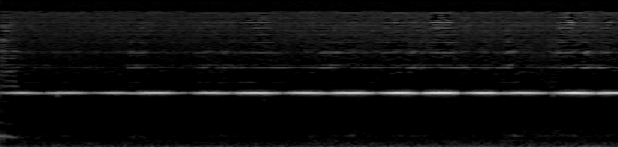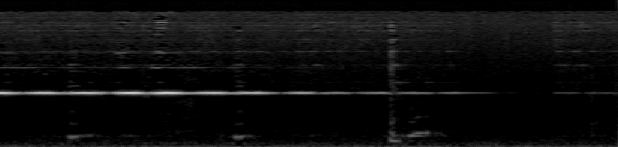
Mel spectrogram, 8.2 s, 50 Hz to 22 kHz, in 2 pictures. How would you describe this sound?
Crystal bowl Ab4 1
A slightly wet crystal bowl rubbed with my finger. Tuned in Ab4. Taça de cristal úmida esfregada com o dedo . Afinada em Ab4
